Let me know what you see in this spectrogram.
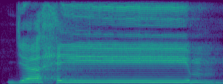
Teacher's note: Maka h-nya panjang. Boleh dua atau empat atau enam harakat asal konsisten dalam satu kali baca. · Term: mad arid lukun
